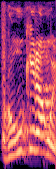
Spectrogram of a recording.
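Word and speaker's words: LOQ: 이게 에로큐를 검색을 해보니까 록이라고 읽으래.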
